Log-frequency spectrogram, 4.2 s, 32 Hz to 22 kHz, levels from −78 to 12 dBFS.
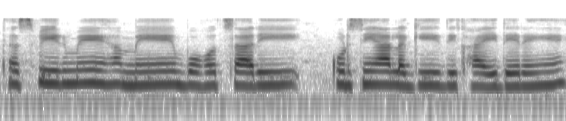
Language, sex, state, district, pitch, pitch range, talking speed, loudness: Hindi, female, Madhya Pradesh, Bhopal, 230 Hz, 220-240 Hz, 155 wpm, -17 LUFS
